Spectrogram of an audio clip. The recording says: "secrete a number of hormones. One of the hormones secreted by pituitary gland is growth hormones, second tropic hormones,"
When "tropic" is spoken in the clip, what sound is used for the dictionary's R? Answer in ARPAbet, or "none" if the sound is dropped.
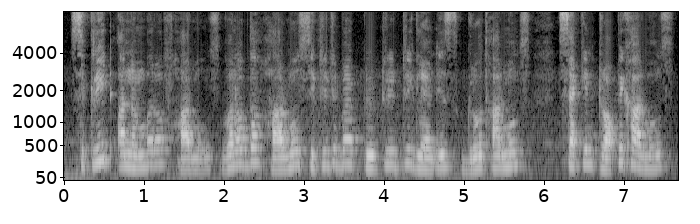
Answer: R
